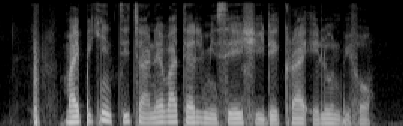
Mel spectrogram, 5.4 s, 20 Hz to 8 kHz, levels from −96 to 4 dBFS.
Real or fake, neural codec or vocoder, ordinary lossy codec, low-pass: real; none; none; 7.2 kHz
